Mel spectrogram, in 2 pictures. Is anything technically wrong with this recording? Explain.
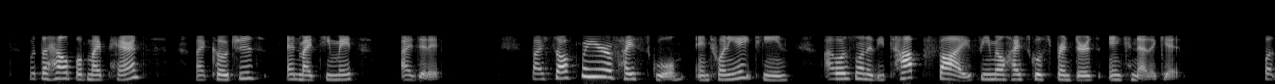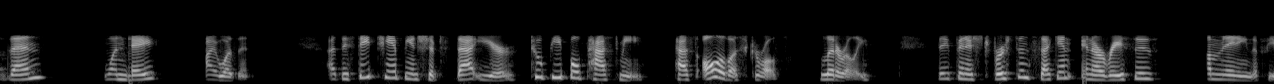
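Yes, there are three short dropouts, at 5.73, 14.04 and 23.58 s, each about 30 ms. This is packet loss with pitch repetition: the receiver looped the last pitch period to cover what fits a single missing packet, so each spot sounds like a brief buzzy hold. The telephone-band G.711 coding underneath is clean.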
